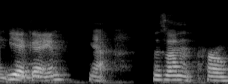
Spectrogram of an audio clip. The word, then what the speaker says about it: Gaiam: Yeah, Gaiam.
